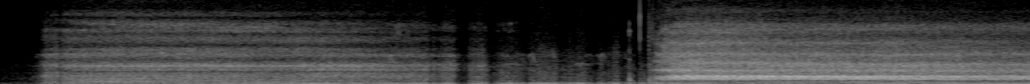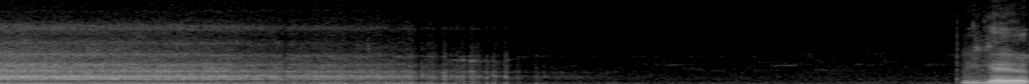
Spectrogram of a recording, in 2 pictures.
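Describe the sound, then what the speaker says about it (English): A deep, slow inhale through the nose followed by a long, audible exhale through the mouth during a quiet yoga class, close and soft, trailing into silence. "take a huge inhale through the nose and let it all go through the mouth"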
